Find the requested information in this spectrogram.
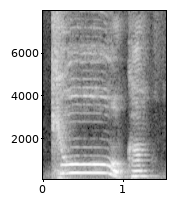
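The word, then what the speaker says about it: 共感: 쿄감 요 발음이고요. 코감 오 발음이구나.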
